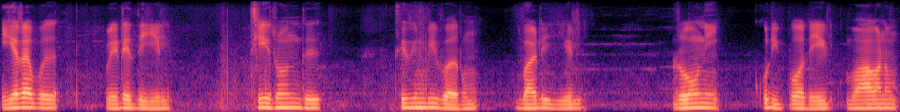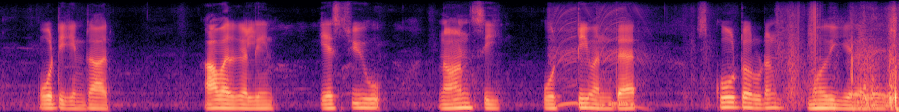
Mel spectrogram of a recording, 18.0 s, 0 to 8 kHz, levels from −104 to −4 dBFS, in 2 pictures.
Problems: background sounds at intervals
